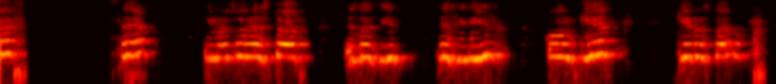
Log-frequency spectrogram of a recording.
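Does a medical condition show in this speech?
Yes: cerebral palsy.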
